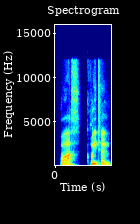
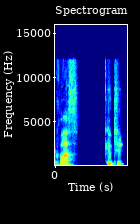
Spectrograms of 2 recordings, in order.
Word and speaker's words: Quasqueton: It can be pronounced two ways, I've been told. Quasqueton. Oh, you were right. Or Quasqueton. Nice. Queton. Both are okay.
